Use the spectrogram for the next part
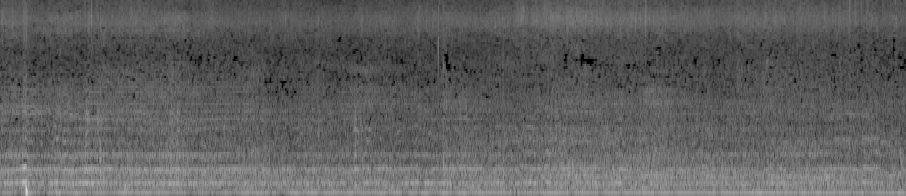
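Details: Honey bees swarm over a heavy widened Warsaw frame lifted from a strong colony near season's end. Dense, even droning buzz persists throughout, with a single sharp knock at the start and a low rumble underneath.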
